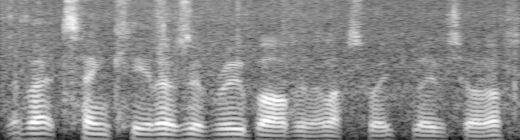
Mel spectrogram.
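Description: Low-voiced man giving a garden tour. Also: steady tone, fast, a little mellow. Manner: rambling, many fillers and restarts, explains step by step. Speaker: allotment gardener, show host. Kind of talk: casual garden tour walkthrough. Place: outdoors on a vegetable allotment. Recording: noisy outdoor camera audio. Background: outdoor rural ambience.

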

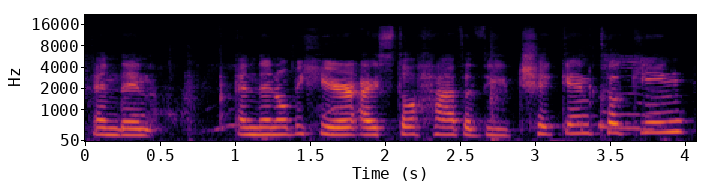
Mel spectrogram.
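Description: A woman's voice: fairly high pitch, a little slow. Casual woman vlogger in her late twenties, talks to camera at home, noisy home-video sound. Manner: chatty, addresses viewers directly, many fillers. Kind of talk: casual home vlog chat. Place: home kitchen.

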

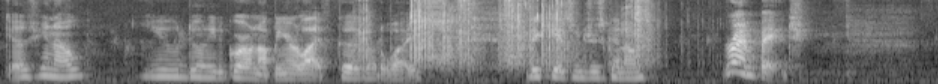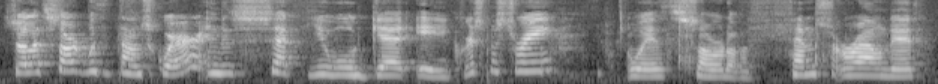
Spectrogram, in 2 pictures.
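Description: A woman's voice: mid-range voice, expressive, moderate pace, a bit bright, slight background noise. A woman from the Netherlands chatting casually through a toy review, hesitant with many fillers and restarts. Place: indoor room at a tabletop set.

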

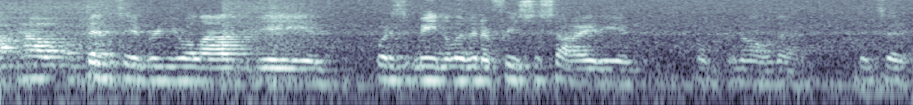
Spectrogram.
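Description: A man moderating a conference panel, brisk as he wraps up the session. His voice sits a touch higher than most. The room rings around him, with a clear layer of noise underneath. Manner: brisk, wrapping up. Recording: roomy, with noise.

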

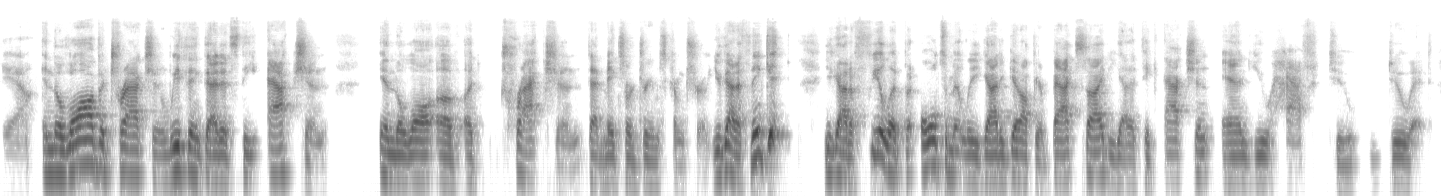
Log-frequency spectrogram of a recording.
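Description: A man in his fifties with a husky voice, telling motivational anecdotes emphatically on a video call and acting out the dialogue. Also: mid-range voice, expressive, normal speed. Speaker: motivational speaker and author, interview guest. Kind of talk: animated motivational storytelling in an online interview. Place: indoor home office with memorabilia wall. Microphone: video call, computer mic.

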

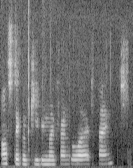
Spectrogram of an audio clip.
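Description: A woman's voice: medium pitch, level tone, a little slow, darkish tone, lo-fi sound, lightly acted. A woman voicing a good-hearted, reserved puppet animatronic in an improvised game roleplay, with dry, terse, unimpressed delivery.

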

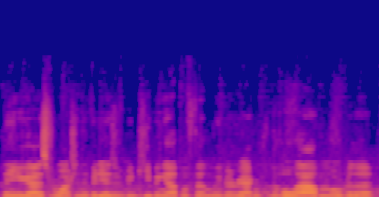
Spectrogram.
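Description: A young man with a slightly hoarse voice chatting casually while reacting to music, recorded on a headset in a small bedroom. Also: on the high side, completely flat delivery, very fast, a bit bright. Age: young adult. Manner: chatty, rambling, with restarts.

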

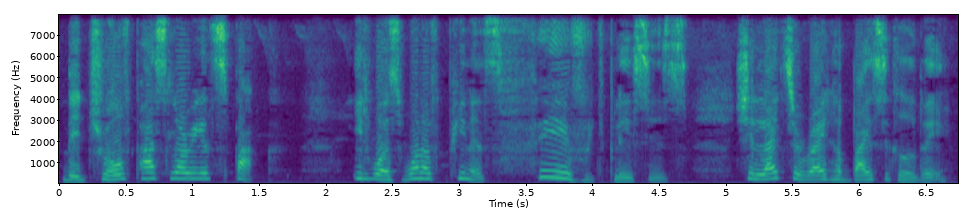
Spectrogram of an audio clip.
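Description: A woman's voice: medium pitch, animated, measured pace, a little mellow, dry recording, rough recording. A woman narrating a children's story as a scripted read-aloud.

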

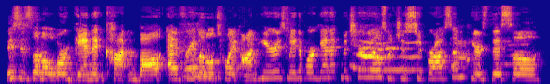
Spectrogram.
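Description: A woman's voice: high voice, big pitch swings, very fast, pushed and bright. A young woman chatting casually to camera as she shows off a baby play gym, upbeat and chatty with lots of fillers, recorded on a living room floor by a camera a few feet away. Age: young adult. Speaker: product reviewer and mother. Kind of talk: casual product demo to camera.

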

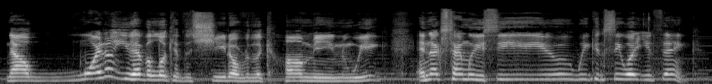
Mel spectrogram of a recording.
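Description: Guy with a really high bright voice reading out a mysterious tutor character, jokey, guitar in the background. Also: expressive, a little slow. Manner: jokey ad-libbing. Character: enigmatic male tutor hinting at secrets. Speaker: let's play co-host. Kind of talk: acting out visual novel dialogue. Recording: guitar music behind.

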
